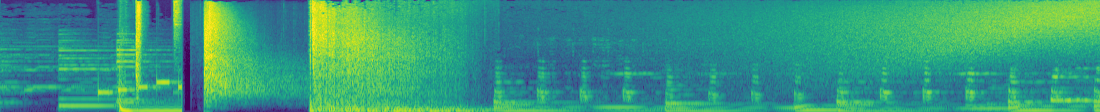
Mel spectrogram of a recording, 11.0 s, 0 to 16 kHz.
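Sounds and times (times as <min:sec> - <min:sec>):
loud firework boom: 0:03.1 - 0:05.0.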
